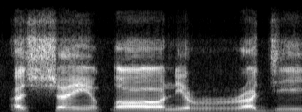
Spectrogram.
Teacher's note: Ra yang bertasdik kena masukkan dia. Anggap alif lam itu tidak ada.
